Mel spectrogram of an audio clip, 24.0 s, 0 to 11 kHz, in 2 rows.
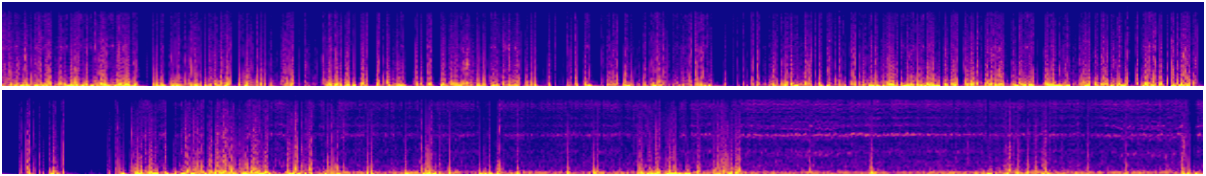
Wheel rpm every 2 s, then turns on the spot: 230, 230, 220, 230, 240, 230, 230, 230, 230, 230, 230, 230.
none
